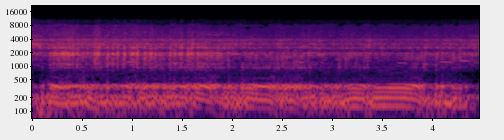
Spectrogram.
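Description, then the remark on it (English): Five hibernating bears under a house in California rumble: a loud, steady, low droning growl with a throbbing, engine-like quality that continues without pause for the whole stretch, with no voices present. “Okay, hibernating bears under a house. That's my next guess.”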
